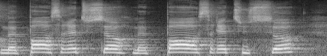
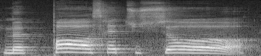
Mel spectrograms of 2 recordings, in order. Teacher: On entend le A postérieur labialisé dont je vous ai souvent parlé, qui est réalisé à l'arrière de la bouche avec les lèvres projetées.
